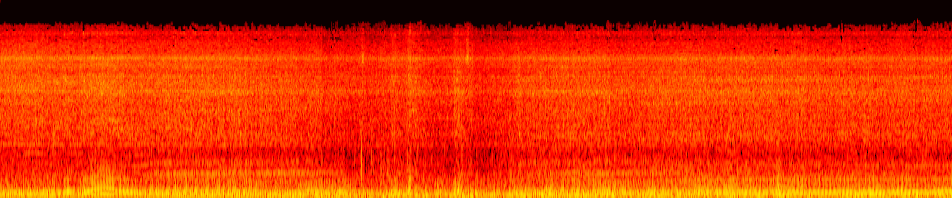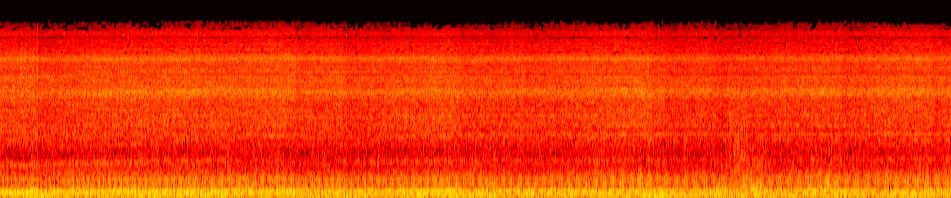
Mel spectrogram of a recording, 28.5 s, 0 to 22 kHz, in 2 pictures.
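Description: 2014 Yamaha YZF-R1's crossplane inline-four engine running at low, steady revs as the bike rolls along, with a brief rev change about a second and a half in and the pitch creeping slowly upward later on. Heard from a camera mounted on the bike itself.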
